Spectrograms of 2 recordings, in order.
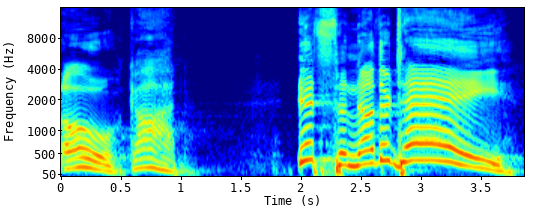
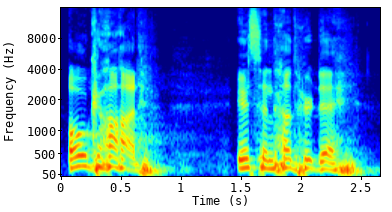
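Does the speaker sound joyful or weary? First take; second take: joyful; weary. First: It sounds joyful, like thanks for a new day. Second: It sounds weary, like a groan about the day.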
